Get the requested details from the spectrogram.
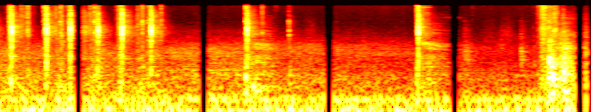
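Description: Typewriter keys clatter in quick bursts.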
